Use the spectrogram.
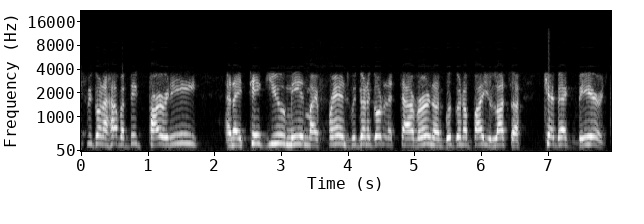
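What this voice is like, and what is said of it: Badly faked Quebec French accent. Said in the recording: “Helps if you can get somewhere within a few countries of the accent that you're trying to do.”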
